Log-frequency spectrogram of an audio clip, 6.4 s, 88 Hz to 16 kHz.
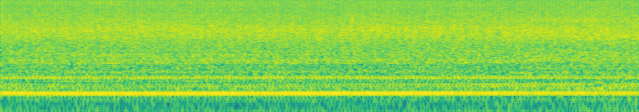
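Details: Very old Craftsman Eager 1 mower with a Tecumseh engine (rear spark plug), running after a choke-to-primer conversion and a few extra primes. An even, steady drone at constant speed with no surging or misfires; normal running.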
